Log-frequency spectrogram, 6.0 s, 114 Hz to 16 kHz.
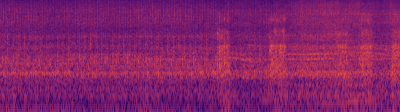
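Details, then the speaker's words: Caterpillar B-model diesel in a Peterbilt 378, about 433,000–435,000 total miles, sits most of the time, oil-pressure override button, minor front structure leak: steady low idle rumble with even clatter, some surrounding clanking, no misses. Normal idle. "And if anybody be interested in a good running B model cat, I'll go ahead and fire it up well you can listen to it. It's got an override button for oil pressure. Nothing wrong with this engine, nothing."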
